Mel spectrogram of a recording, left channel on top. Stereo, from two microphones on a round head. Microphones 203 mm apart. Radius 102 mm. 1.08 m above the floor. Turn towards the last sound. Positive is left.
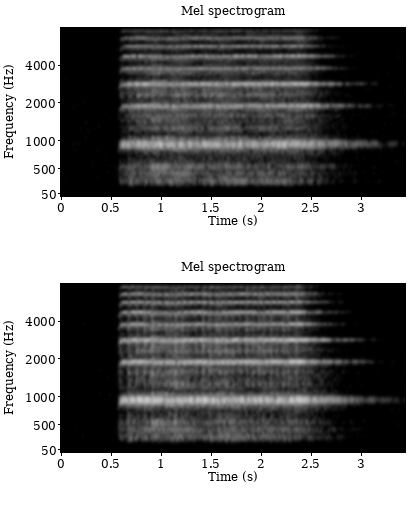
turn(degrees=-50)  # may be behind; listen again after turning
